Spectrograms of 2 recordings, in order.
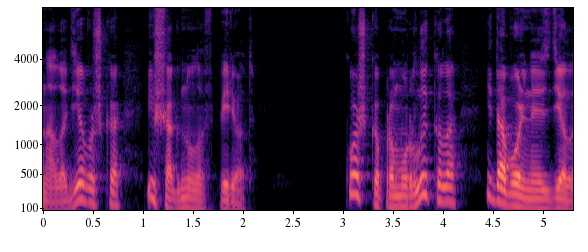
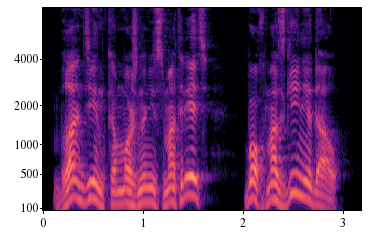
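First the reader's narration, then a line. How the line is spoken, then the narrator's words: Yelling. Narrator (Russian): орал он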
